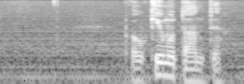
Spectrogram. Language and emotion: Russian, neutral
